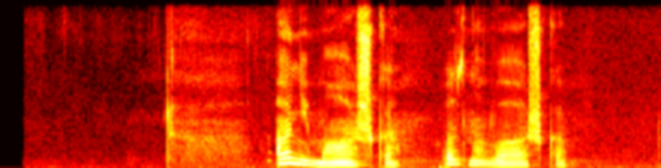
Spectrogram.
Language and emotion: Russian, sad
